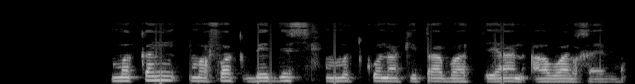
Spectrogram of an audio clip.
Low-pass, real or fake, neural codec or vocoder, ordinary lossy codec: 7.2 kHz; real; none; AAC, 32 kbps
